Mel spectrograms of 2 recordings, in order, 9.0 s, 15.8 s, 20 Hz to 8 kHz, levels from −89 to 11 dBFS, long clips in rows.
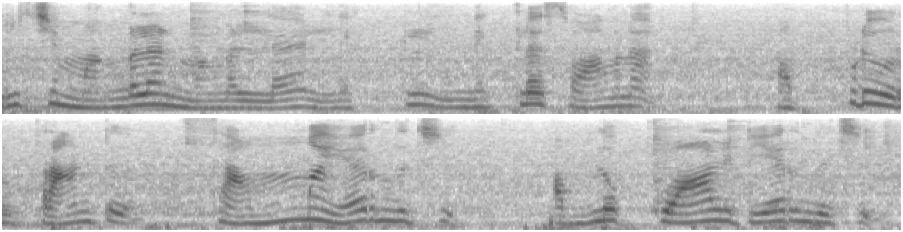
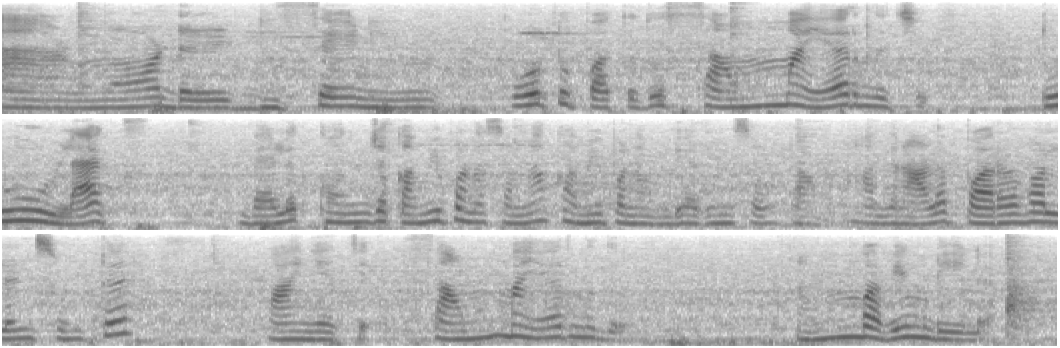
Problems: constant background noise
